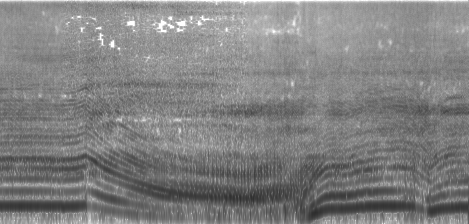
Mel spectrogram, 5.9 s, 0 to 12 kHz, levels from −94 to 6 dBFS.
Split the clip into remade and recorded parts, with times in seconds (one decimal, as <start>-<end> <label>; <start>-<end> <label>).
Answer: 0.0-0.8 remade; 0.8-3.1 recorded; 3.1-5.9 remade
